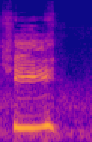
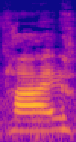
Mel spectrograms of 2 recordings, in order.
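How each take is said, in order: First: The surname rhymes with 'see'. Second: The surname rhymes with 'eye'. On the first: "or Karina Key" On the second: "not Karina Kai"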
